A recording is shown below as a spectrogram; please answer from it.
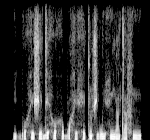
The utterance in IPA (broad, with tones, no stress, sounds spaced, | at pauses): i˧ ɡ͡b o˧ h e˨ ʃ e˨˦ d e˦ h o˧ h o˦ b ɔ˦˨ h e˨ h e˨˦ t ũ˦˨ ʃ i˨˦ w i˧ h ĩ˧ j ã˨ t a˨˦ f ĩ˧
